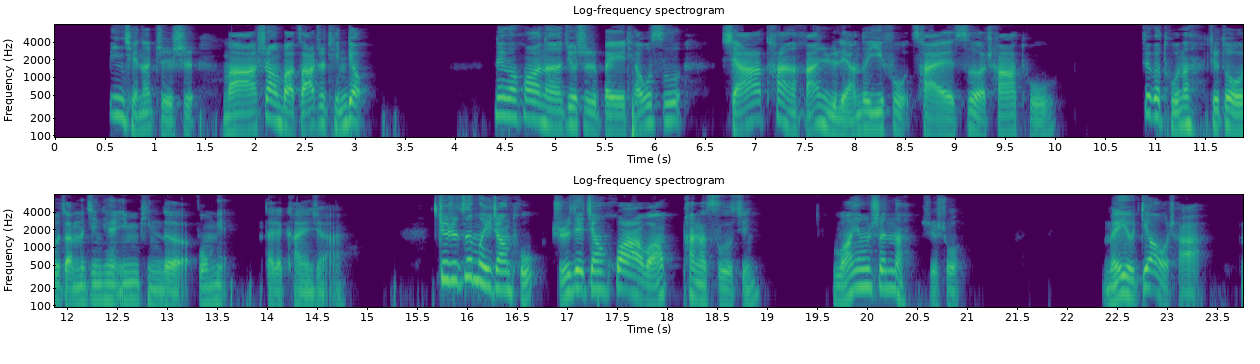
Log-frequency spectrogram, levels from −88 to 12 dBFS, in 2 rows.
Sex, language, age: male, Chinese, 30-49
